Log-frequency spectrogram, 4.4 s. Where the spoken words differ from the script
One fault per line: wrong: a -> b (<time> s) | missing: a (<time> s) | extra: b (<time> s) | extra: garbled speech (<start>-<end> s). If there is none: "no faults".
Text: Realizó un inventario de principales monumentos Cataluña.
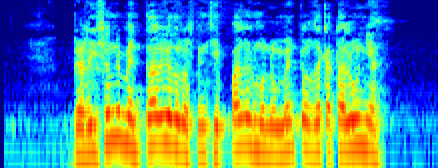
extra: los (1.8 s)
extra: de (3.1 s)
